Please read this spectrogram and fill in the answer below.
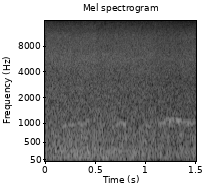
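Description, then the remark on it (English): A steady, roaring rush of churning water from a massive whirlpool swirls continuously, loud with no breaks or other sounds. “until a massive whirlpool sucked the ships towards it.”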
